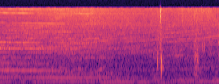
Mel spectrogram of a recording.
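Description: Radio-controlled model jet flying past, its engine a steady whine that falls slightly in pitch as it goes by. A short sharp click about a second and a half in.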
